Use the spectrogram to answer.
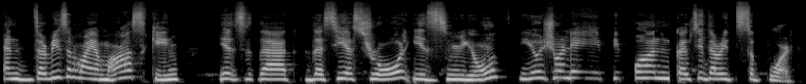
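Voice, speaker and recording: Woman, podcast host, fairly high pitch, interview style, dry sound. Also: a little slow, dry recording.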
